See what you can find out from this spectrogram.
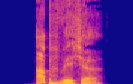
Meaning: first/third-person singular dependent subjunctive II of abweichen
- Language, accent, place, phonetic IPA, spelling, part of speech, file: German, Germany, Berlin, [ˈapˌvɪçə], abwiche, verb, De-abwiche.ogg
